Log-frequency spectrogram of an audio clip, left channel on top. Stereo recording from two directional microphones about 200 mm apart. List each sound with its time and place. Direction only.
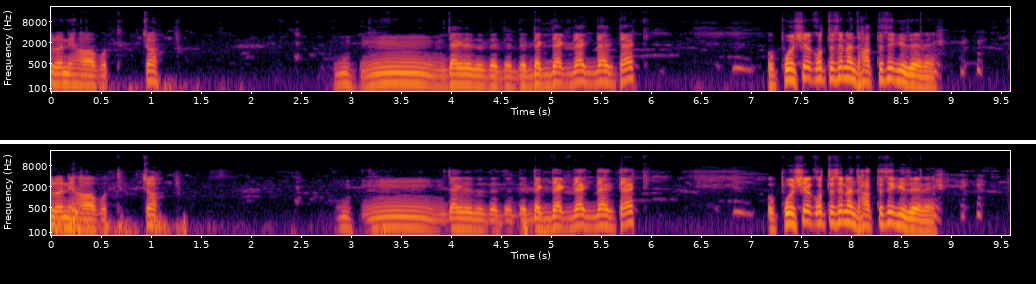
0.0 s speech: 5° left (ahead or behind)
2.9 s speech: 20° left (ahead or behind); by 8.8 s 5° left (ahead or behind)
9.0 s a sound: 45° right (ahead or behind)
